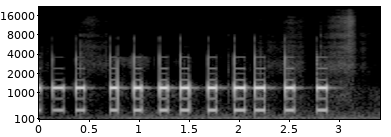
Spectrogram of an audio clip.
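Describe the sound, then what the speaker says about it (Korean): A phone number entered on a telephone keypad while calling a mobile number-porting service: eleven sharp DTMF beeps in quick, slightly uneven succession, close and clear with no speech. "고객님의 이동 전화번호 10자리 또는 11자리와 우물정자를 눌러주십시오"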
